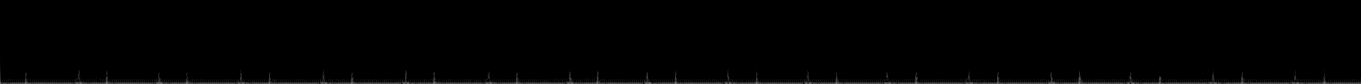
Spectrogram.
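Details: Normal heart sounds recorded during a nap while asleep: steady paired lub-dub beats at about 73 a minute, regular and clean, under a constant electrical hum.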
